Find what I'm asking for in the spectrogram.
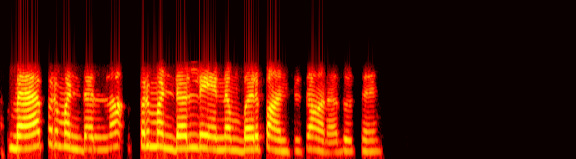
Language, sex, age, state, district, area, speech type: Dogri, female, 18-30, Jammu and Kashmir, Samba, rural, conversation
